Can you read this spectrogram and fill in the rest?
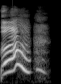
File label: damaged, jp; thillelille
